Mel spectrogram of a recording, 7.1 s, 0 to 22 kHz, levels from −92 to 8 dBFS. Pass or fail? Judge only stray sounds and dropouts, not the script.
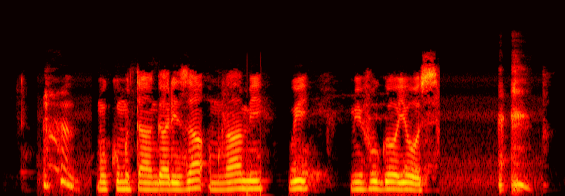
fail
